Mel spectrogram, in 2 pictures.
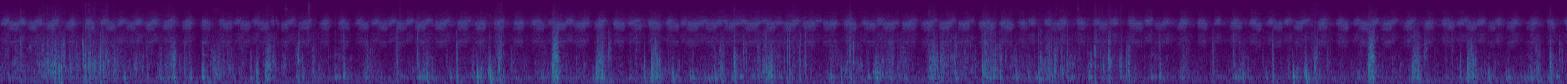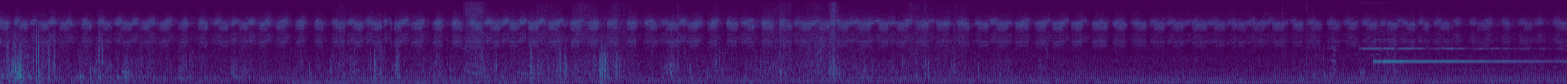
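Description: A steady, high-pitched chorus of insects chirring throughout. Over it, for about the first sixteen seconds, come irregular scuffs and thuds of movement over dry, dusty ground. Near the end a steady, whistle-like tone sets in.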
